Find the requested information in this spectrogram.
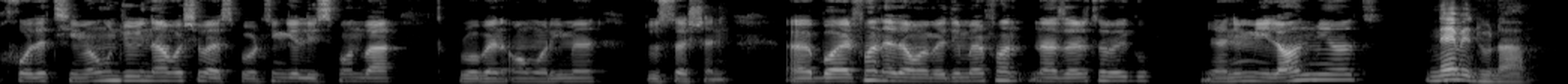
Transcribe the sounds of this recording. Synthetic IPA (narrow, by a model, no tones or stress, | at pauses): xo̞d̪e̞t̪ʰiːmeund͡ʒuːɾiːnæbɒːʃevæespoɾt̪ʰiŋɟelisbonvæ | ɾobenʔɒ̰ːmoɾiːme | d̪̥uːsd̪ɒːʃt̪æniː | bɒːe̞ɾfɒne̞d̪ɒːme̞be̞d̪iːme̞ɾfɒnːæzæɾet̪ʰobe̞ɡuː | jæniːmiːlɒːnmijɒd̪̥ | nemid̪unæm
